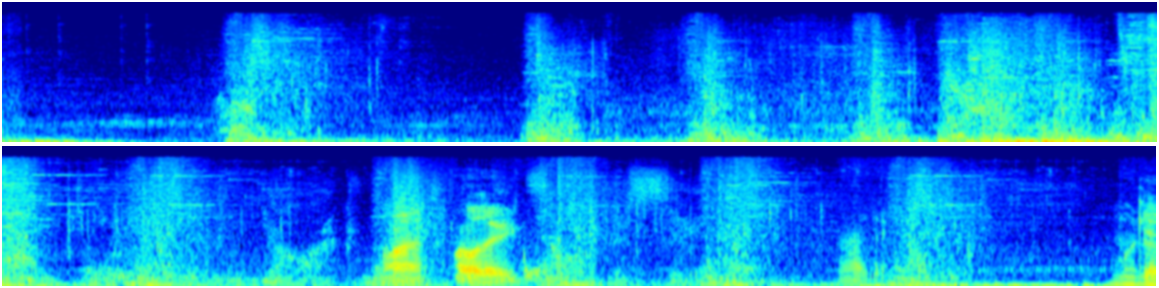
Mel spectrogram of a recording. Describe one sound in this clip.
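Spells crackle and blast in a game battle.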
